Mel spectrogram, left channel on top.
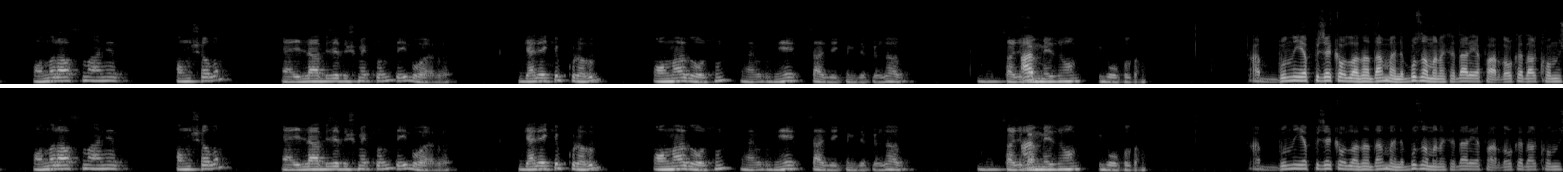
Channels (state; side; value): normal; both; correlation 0.83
